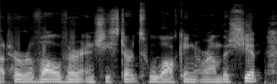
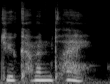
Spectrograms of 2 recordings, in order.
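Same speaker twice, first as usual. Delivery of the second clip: put-on whispered, very high little girl voice; 9 semitones higher, 4 dB quieter than usual. Narrator voicing the thing whispering in Captain Copernicus's ear: whispering little girl voice. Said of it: "He hears the voice of a little girl".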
